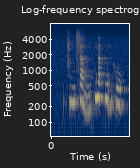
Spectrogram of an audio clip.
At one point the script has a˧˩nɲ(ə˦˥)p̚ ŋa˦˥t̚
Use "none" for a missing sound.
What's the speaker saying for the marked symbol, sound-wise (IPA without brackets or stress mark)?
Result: ə˦˥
